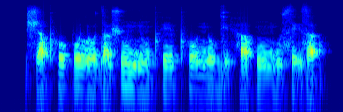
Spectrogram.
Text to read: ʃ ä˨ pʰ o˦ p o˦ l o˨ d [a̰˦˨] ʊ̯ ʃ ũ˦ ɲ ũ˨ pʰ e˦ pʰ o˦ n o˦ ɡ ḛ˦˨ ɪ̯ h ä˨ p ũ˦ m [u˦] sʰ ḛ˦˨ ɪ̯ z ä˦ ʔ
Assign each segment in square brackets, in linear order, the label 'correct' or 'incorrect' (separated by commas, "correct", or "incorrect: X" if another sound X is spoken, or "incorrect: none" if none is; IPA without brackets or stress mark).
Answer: correct, incorrect: u˨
